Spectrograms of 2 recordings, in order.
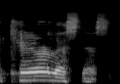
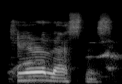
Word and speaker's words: carelessness: So the stress falls on the first syllable, and then we say carelessness, carelessness. So although we add ness here, the stress still falls on the first syllable, the same parent.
